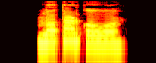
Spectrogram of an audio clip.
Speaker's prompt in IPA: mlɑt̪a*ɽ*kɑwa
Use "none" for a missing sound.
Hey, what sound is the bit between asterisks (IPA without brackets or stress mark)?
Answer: ɽ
